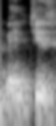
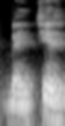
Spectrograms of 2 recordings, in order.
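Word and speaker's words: benches: ध्यान दीजिए इसका उच्चारण बेंचिस है, बेंचेज नहीं है।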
